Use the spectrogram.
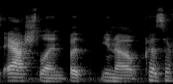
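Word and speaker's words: Aislinn: i know that um it's spelled a-i-s-l-i-n-n so it's like aslin i when i first thought i was like athlean i was like isn't that the lion and narnia like and i'm gonna be thinking of like a talking like teddy bear like what am i doing uh so no but it's ashlynn but you know because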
